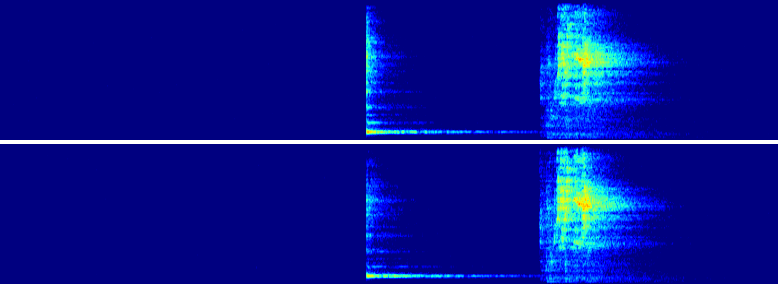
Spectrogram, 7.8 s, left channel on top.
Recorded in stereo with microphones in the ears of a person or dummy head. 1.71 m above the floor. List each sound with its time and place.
3.7 s a cowbell: 40° left (ahead or behind), 0.6 m
5.4 s a bird: 65° right (ahead or behind), 2.0 m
